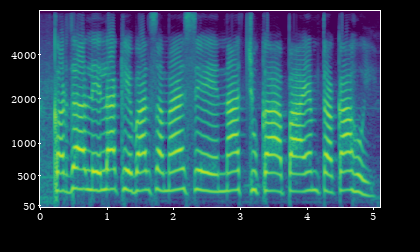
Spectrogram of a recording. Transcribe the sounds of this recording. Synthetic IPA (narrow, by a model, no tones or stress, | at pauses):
kəɾd͡ʒalelakebad̪səməjsenat͡ʃukapajəmt̪əkaɦoj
